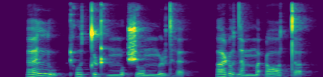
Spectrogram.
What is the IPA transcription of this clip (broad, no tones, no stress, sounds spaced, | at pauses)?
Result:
ɜ lː u | ʈʰ o tː o ɖʱ o mː o ʔ ʃ o mː o ɭ dʱ ɜ | ʌ ɽ o d a mː ʌ ʔ ɽ ɔ tː ʌ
